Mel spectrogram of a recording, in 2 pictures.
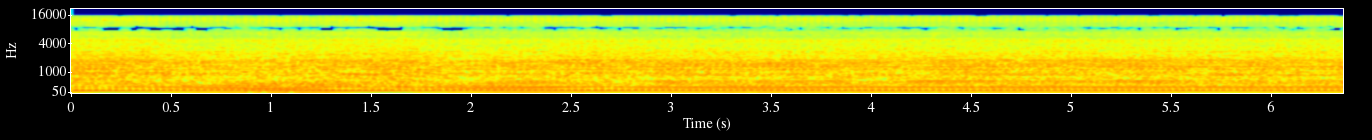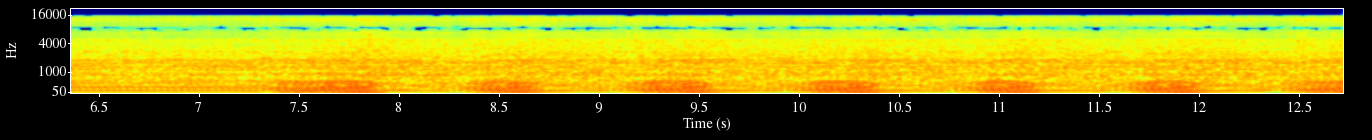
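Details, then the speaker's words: Used Champion C49055 4.5-5.5kW generator, Honda GX270-clone single-cylinder on propane via tri-fuel carb, warm with choke off: runs steady, then from about seven seconds speed surges and sags roughly once a second; hunting, mixture suspected, valves to be checked. "give it a chance to balance out so don't don't adjust a lot too quickly it's going to take a second to settle down it's still hunting a little bit um with a load on it"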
